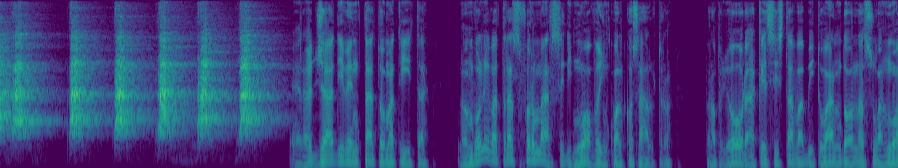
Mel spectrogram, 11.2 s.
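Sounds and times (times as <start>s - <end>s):
small poodle barking: 0.0s - 3.6s
speech: 3.6s - 11.2s.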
